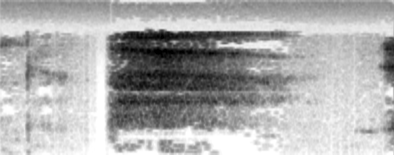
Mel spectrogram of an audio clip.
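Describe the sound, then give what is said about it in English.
A long, slow, deep breath, part of a breathing exercise, swells into a loud, airy rush lasting about two seconds, then fades to quiet before another breath begins at the end. “take some long, slow, deep breaths. When you get to the full inhale, hold it for a few seconds and then let it go.”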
